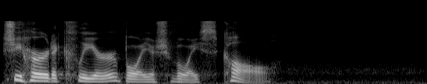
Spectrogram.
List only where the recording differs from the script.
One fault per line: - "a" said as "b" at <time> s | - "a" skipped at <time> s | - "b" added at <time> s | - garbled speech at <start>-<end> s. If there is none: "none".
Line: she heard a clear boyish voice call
none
